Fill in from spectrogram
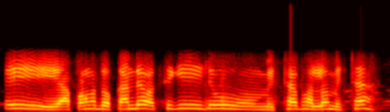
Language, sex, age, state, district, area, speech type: Odia, female, 60+, Odisha, Jharsuguda, rural, conversation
